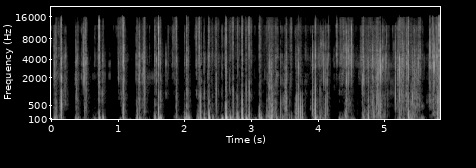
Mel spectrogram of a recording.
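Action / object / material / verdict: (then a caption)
scrape / soap bar in a foil wrapper / aluminium foil / none. Fingers squeeze and crinkle the silver foil wrapping of a foil-wrapped soap bar. The clip is a dense run of short, crisp crackles and crunches with a bright, papery edge and a soft low thump under each squeeze. The bursts come in quick, uneven clusters separated by brief gaps.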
